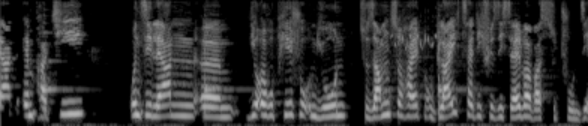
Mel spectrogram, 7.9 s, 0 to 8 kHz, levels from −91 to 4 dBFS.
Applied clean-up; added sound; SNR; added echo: classical method Wiener filter.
